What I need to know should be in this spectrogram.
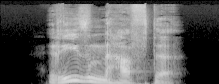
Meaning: inflection of riesenhaft: 1. strong/mixed nominative/accusative feminine singular 2. strong nominative/accusative plural 3. weak nominative all-gender singular
- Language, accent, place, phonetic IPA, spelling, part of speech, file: German, Germany, Berlin, [ˈʁiːzn̩haftə], riesenhafte, adjective, De-riesenhafte.ogg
